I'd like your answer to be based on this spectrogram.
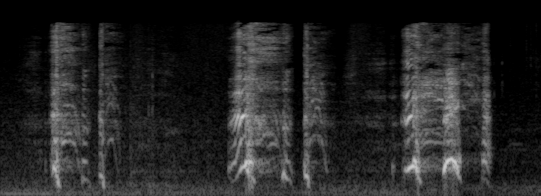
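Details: Person at a car dealership during a live video coughing; three bouts of harsh coughing in quick double bursts over about five seconds. Cough.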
